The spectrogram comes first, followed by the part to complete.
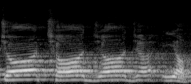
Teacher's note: इसका उच्चारण स्थान तालु है, इसीलिए इन सब वर्णों को तालव्य वर्ण कहते हैं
